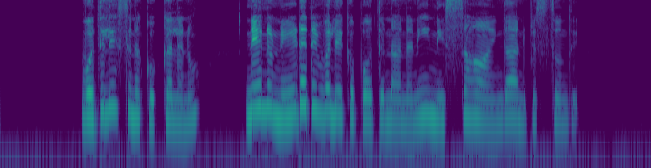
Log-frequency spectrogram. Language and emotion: Telugu, sad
